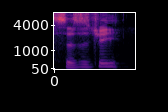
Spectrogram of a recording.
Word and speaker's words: syzygy: There's a word that's associated with eclipses I always love, and that's syzygy. – Yes. – Is that the correct pronunciation? – Yes,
